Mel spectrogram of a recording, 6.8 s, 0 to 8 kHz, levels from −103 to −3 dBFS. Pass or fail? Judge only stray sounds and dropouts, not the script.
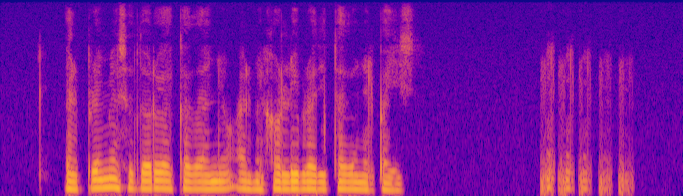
fail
